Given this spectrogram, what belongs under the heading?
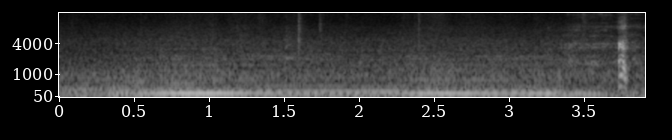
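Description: Engine of a Mercedes fitted with a pedal commander pulling steadily under throttle, a continuous loud drone that swells and eases slightly, with a brief clatter near the end.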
